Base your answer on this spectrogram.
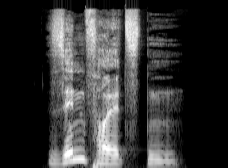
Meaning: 1. superlative degree of sinnvoll 2. inflection of sinnvoll: strong genitive masculine/neuter singular superlative degree
- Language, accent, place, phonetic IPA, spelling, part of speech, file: German, Germany, Berlin, [ˈzɪnˌfɔlstn̩], sinnvollsten, adjective, De-sinnvollsten.ogg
